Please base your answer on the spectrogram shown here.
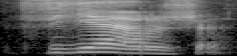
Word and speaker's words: vierge: The V is the most important, but the R is right next to the next syllable that starts with a j sound. So you have vierge. So the flip of the R is very light because you don't want to get in the way of your next syllable.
